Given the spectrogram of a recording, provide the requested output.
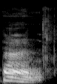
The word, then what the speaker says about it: thyme: The aforementioned thyme, which I don't know if I'm pronouncing that right or not. I think the H is silent.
